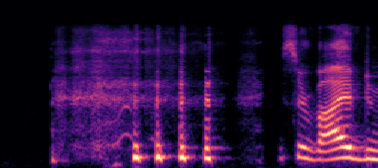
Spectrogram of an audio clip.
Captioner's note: laughing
